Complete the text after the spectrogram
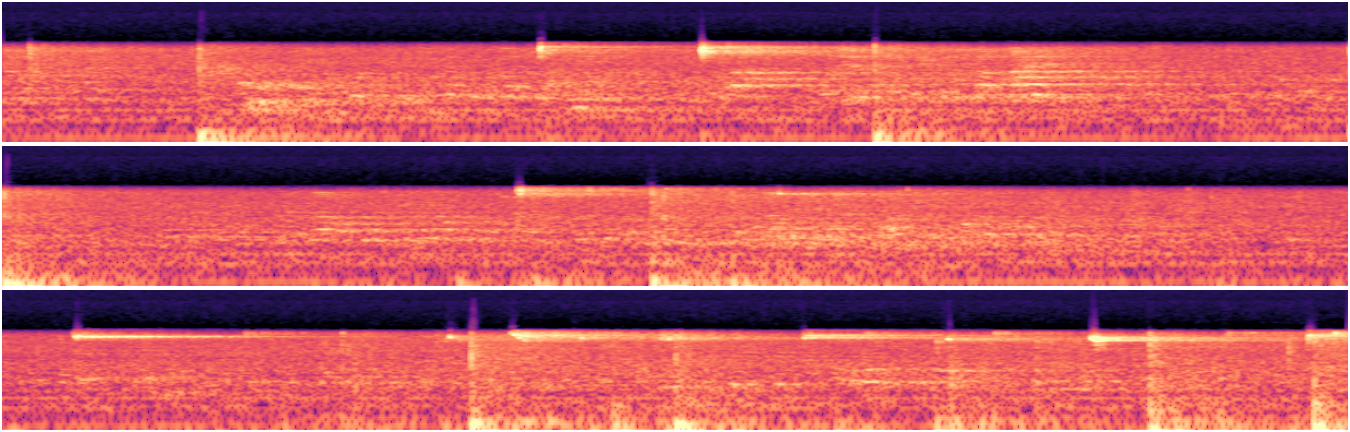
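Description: A basketball bounces on a wooden court with echoing thuds.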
